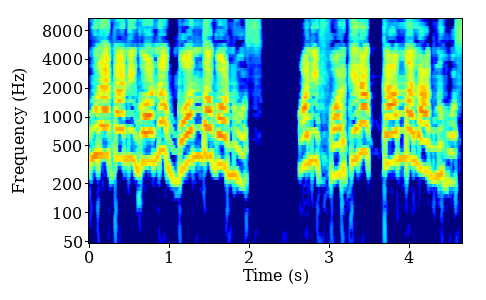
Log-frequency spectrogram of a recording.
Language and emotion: Nepali, angry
